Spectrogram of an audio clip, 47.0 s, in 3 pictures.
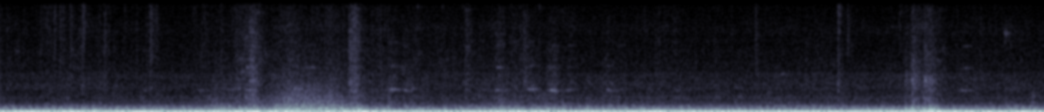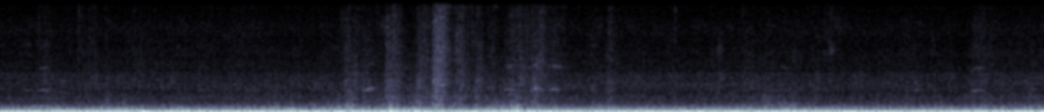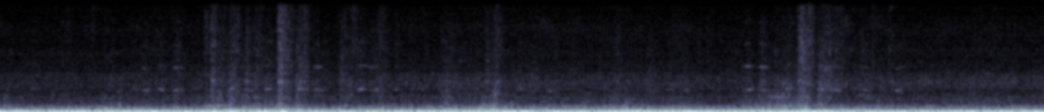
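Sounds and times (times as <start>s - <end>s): train rumbling on rails: 0.0s - 46.9s
rattles and clacks: 0.6s - 8.6s, 13.5s - 14.3s, 20.8s - 25.0s, 32.9s - 39.2s, 42.5s - 44.5s.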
